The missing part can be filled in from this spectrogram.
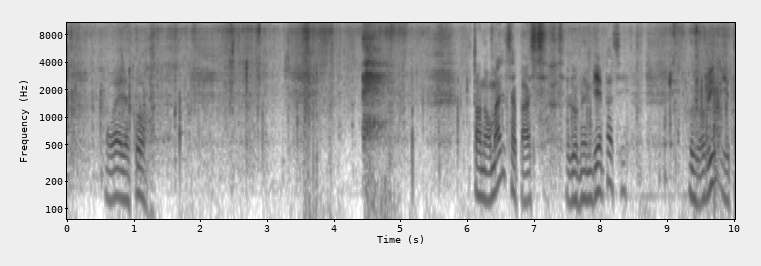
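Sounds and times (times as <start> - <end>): bike handling scuffs and clicks: 0.0 - 4.4.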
